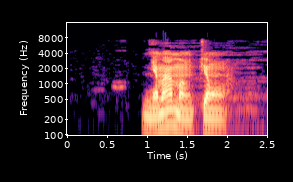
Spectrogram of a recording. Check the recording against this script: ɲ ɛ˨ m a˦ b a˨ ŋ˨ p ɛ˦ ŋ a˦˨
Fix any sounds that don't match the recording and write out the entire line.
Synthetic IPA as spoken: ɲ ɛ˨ m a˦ m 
